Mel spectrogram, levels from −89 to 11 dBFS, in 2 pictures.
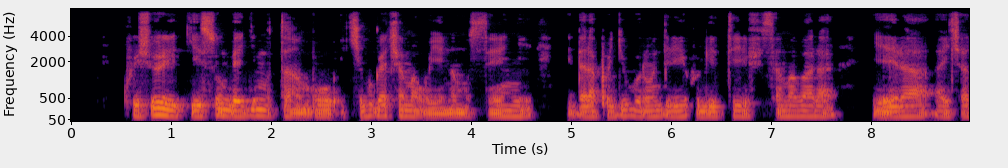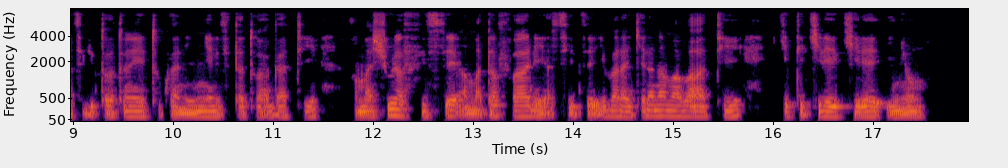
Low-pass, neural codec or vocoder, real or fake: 7.2 kHz; none; real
